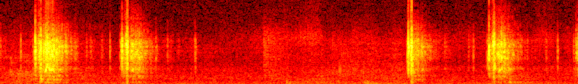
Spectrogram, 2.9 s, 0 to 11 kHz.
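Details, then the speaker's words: Nikon D600 in video with AF-F full-time face-detection autofocus: five short, sharp whirring clicks at uneven intervals over three seconds. The focus motor keeps hunting without settling; the camera is struggling to focus. "it's really struggling to focus actually"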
